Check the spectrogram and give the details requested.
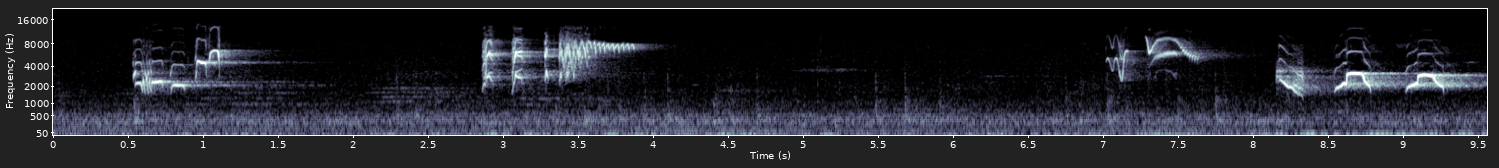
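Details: Song thrush singing distinct phrases: a scratchy whistled opening, a buzzy high burst, then after a pause sharp high notes and a repeated wavering whistle given three times in quick succession.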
